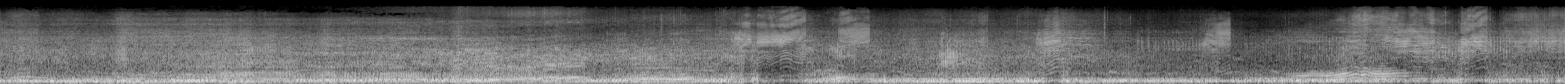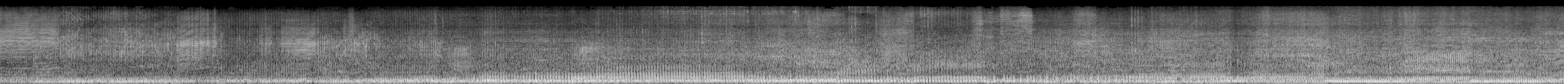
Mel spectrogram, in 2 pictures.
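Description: Motocross bike engines racing around a dirt track, several bikes at once, the pitch rising and falling as the riders rev, shift and back off.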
